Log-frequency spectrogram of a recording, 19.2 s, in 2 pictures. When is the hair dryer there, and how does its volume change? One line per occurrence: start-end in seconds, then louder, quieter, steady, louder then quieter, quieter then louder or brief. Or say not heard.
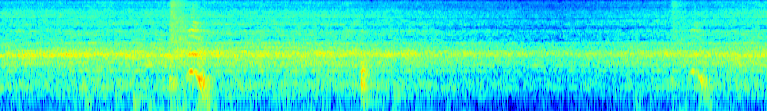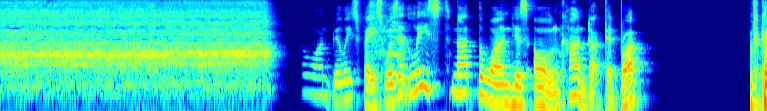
0.0-12.9 quieter then louder.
